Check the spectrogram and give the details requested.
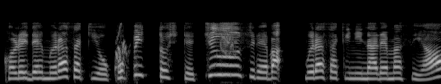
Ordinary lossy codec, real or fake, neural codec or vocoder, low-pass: none; fake; vocoder, 44.1 kHz, 80 mel bands, Vocos; 7.2 kHz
